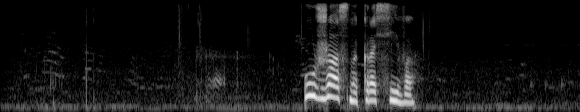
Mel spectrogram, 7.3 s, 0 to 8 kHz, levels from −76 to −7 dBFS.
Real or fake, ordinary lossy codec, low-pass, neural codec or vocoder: real; none; 7.2 kHz; none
